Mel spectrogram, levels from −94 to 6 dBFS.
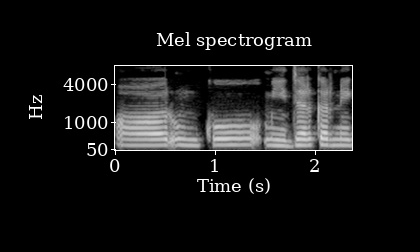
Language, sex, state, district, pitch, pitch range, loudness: Hindi, female, Maharashtra, Nagpur, 205 Hz, 205-215 Hz, -18 LUFS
